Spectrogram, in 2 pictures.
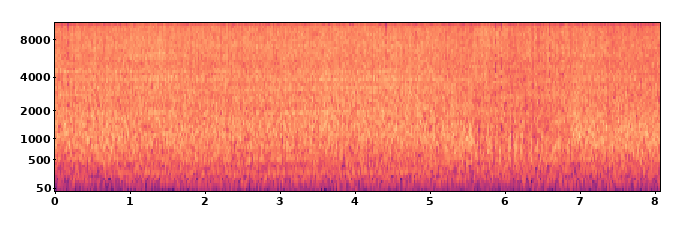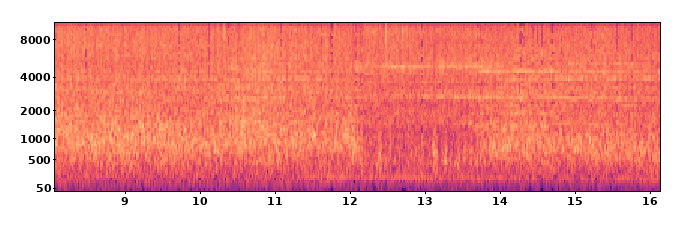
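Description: Loud wind rush over a motorcycle-mounted camera at road speed, with the motorcycle's engine running steadily underneath; the engine note drops slightly about two-thirds of the way through.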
